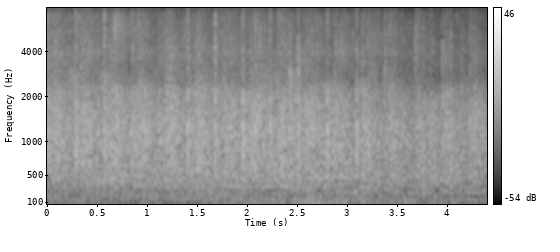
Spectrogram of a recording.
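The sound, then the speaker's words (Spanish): Audience applause for the national police at a municipal government event in Girardot, a steady, dense round of clapping from many people that holds at an even level and eases slightly toward the end. “Yo sí quiero que aplaudamos a la policía”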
